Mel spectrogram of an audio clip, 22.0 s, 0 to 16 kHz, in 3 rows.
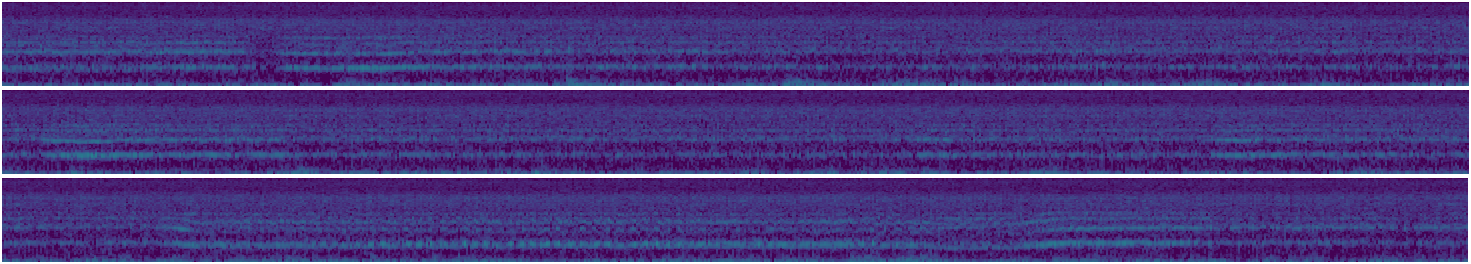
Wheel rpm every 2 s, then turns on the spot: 220, 230, 230, 230, 230, 230, 230, 220, 170, 170, 220.
none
